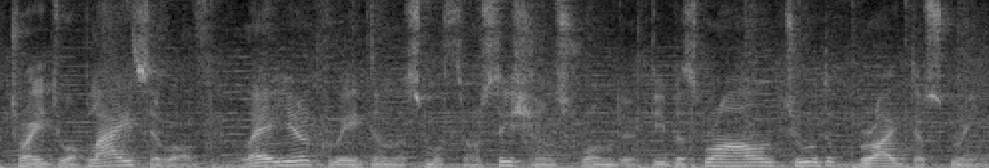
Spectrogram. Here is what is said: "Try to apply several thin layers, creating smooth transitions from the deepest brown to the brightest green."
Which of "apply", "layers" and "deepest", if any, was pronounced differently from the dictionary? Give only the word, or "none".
layers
